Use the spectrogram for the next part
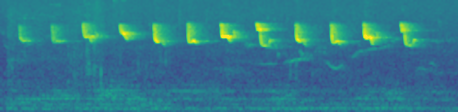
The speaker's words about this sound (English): What was that bird? What's that one called? Come on, sing again.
